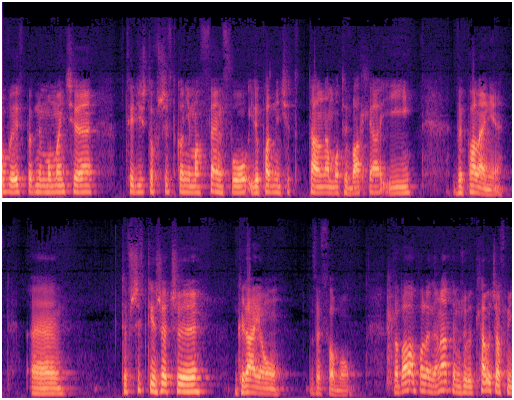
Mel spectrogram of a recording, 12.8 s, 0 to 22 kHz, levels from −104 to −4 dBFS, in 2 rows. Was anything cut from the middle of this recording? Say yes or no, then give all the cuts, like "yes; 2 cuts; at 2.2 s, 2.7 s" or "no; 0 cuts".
no; 0 cuts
